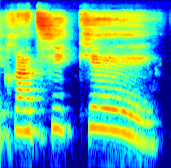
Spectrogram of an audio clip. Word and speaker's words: pratiquer: pratique alors que c'est pratiquer. Tu vois la différence la différence de la prononciation là c'est pratique. pratique mais j'ai besoin du verbe à l'infinitif. Donc il faut pratiquer pratiquer euh les les élevés doivent doit pratiquer tous les jours.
